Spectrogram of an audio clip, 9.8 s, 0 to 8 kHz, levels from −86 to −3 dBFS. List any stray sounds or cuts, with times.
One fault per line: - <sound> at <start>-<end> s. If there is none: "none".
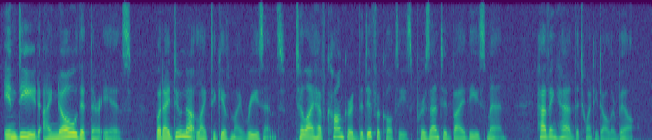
none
